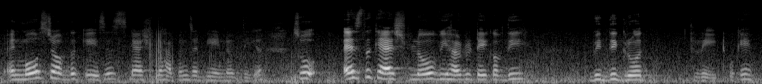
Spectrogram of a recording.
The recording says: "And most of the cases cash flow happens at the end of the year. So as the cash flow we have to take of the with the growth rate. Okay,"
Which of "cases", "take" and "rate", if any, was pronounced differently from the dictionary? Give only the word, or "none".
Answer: none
